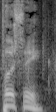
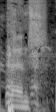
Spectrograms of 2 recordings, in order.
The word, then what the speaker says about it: Pence: Oh, great, it's Mike Pussy. – It's pronounced Pence, actually.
